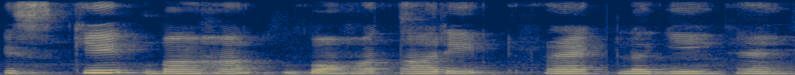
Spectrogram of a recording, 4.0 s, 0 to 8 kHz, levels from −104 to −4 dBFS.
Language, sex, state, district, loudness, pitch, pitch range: Hindi, female, Bihar, Kishanganj, -38 LUFS, 215 Hz, 205-240 Hz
